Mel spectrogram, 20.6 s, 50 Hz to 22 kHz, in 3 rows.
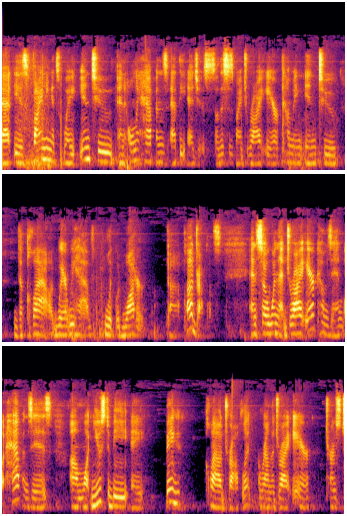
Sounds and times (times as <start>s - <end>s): Inside, small room: 0.0s - 20.5s
Speech: 0.0s - 20.5s.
